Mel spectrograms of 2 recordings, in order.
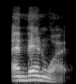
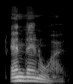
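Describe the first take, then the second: First: Pitched up and pushed loud, demanding an answer. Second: Said in the usual way. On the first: Real, not acted. Streamer loudly demanding what came next. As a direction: hurl the question at the chat. Rhetorical challenge to the audience.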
